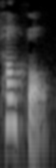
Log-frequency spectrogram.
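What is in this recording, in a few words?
"punchball", English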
